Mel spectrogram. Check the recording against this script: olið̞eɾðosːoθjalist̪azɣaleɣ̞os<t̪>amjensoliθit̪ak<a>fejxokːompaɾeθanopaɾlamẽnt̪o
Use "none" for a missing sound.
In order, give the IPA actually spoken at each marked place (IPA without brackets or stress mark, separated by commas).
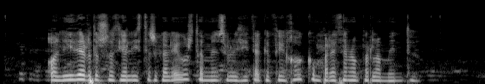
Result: t̪, e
